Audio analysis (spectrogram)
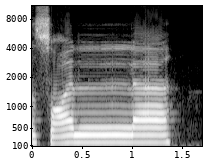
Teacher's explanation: Huruf la kita tahan dan tekan, kemudian kita panjangkan 2 harokat ya, karena pertama tanda tasdid di atasnya, lalu alif kecil juga di atasnya, dan alif bengkok atau alif maksurah di depannya.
